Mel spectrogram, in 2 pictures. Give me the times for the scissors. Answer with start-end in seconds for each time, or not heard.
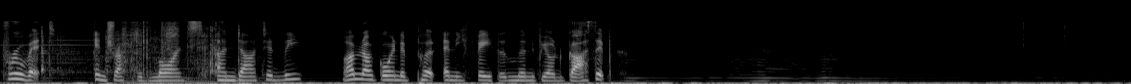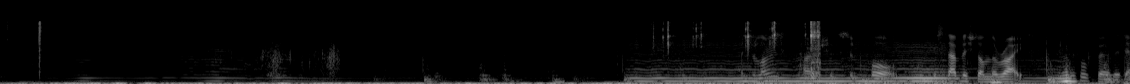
1.2-2.2, 10.2-10.7, 11.3-11.8, 17.8-19.6.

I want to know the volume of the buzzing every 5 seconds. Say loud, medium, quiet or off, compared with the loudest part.
quiet, quiet, quiet, medium, loud.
